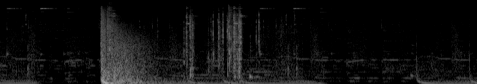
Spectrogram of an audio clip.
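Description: Gunfire from the M24 rifle in the PUBG Mobile video game, inside a warehouse: a loud sharp shot followed by a burst of echoing game effects and clatter, with no talk.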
